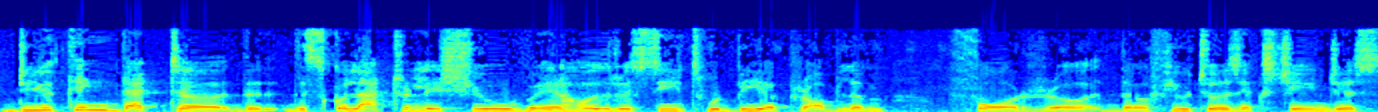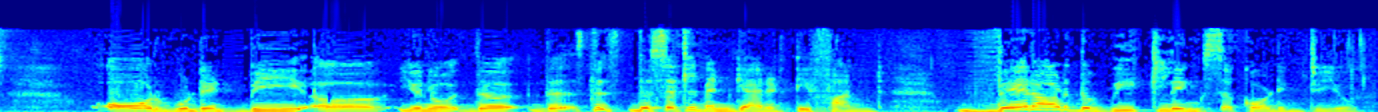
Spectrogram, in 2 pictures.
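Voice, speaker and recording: A woman's voice: on the low side, warm tone, slightly rough. A woman with an Indian accent, a news anchor in a TV studio on a lapel mic, firing probing questions. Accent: Indian English. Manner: probing, brisk follow-ups. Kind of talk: TV interview questions.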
